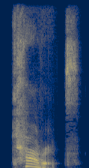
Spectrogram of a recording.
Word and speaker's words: carrot: sera un son choix le O ne se prononce pas comme un o à la française mais comme un e carrot carrot c'est pareil pour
